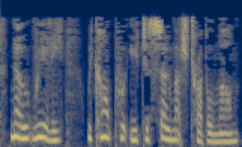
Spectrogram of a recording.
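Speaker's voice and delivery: a lightly voiced young woman, flustered; Judy, anxious protest. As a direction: anxiously wave away the kindness.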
